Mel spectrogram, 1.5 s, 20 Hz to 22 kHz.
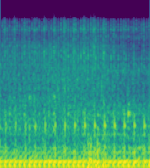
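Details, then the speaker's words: Mercury 40–60 hp FourStroke EFI outboard after refitting the original throttle body: rapid even idle with steady hum and regular IAC chirping, no hunting, no hesitation after revs; normal idle. "The IA is now chirping away like it's supposed to. The engine should run properly."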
